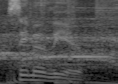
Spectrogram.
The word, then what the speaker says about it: Simu Liu: Simu Liu.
